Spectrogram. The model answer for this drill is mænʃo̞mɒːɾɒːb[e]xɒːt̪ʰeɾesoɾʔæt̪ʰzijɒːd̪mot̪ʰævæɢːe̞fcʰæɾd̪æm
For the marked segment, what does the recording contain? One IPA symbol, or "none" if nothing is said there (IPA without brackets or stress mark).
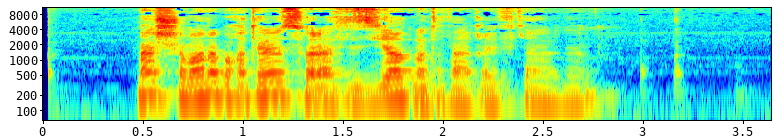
e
